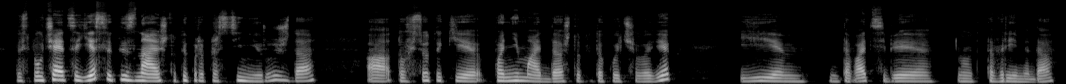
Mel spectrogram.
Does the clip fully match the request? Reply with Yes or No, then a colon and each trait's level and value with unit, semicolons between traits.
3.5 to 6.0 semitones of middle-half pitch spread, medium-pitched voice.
Yes: average, 3.8 semitones; medium, 155 Hz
